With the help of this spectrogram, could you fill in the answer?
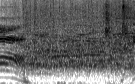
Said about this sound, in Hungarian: Életem legnagyobb tapsa.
